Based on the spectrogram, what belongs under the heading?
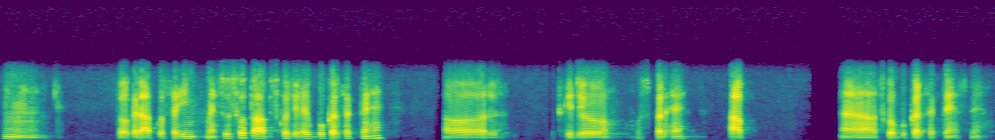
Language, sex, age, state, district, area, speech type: Urdu, male, 30-45, Bihar, Purnia, rural, conversation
